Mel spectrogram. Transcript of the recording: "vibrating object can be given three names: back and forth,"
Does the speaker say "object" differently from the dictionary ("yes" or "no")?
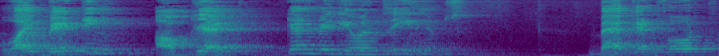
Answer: no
